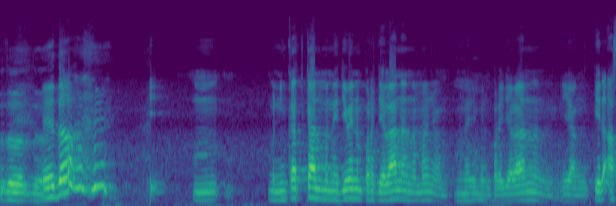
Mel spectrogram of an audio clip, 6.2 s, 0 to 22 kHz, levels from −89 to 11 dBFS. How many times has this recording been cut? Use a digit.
1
